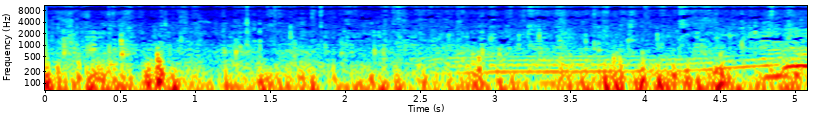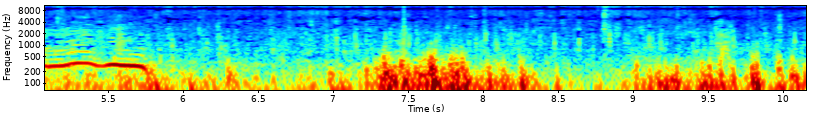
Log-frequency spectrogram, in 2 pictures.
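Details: Holstein Friesian milking cows from a spring and summer calved UK dairy herd, grazed and fed silage; one long, low, steady moo rising slightly at its end, over a constant barn hum and shuffling noise.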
